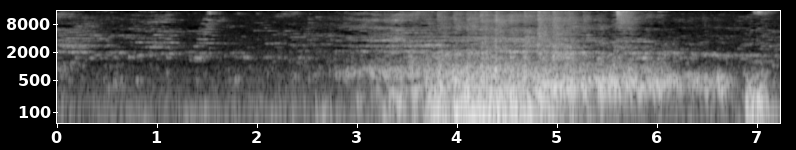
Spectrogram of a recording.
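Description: Double-stack intermodal freight cars rolling past on their wheels, a steady rail rumble with clicking wheel clatter that grows much louder about three seconds in.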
